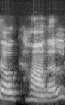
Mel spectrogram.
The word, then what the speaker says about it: O'Connell: don't you introduce yourself with a proper name pronunciation maybe well first of all thanks for having me Katrin and O'Connell is my name you got it pretty good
